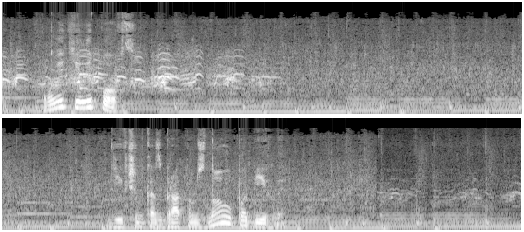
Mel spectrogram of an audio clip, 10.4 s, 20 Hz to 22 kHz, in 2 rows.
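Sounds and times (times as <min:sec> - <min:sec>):
geese honking: 0:00.0 - 0:03.2, 0:07.7 - 0:10.3
steady musical background: 0:00.0 - 0:10.3
narrator speaking: 0:00.3 - 0:01.4, 0:06.2 - 0:08.2
speech: 0:00.4 - 0:01.4, 0:06.3 - 0:08.2.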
